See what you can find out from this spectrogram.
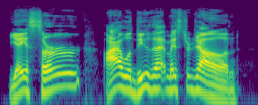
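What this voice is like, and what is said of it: Over-the-top fake deep Southern accent. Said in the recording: “his accent was atrocious ... anyone that tries to over the top make fun of the South ... It was so over the top, like, crazy fake Southern ... Gone with the Wind ... super crazy old deep South”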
